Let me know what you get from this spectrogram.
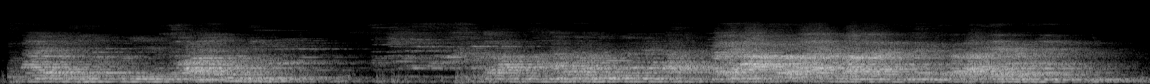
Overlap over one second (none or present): none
